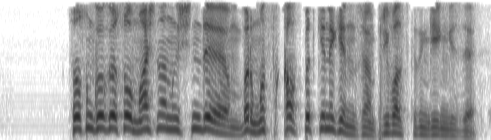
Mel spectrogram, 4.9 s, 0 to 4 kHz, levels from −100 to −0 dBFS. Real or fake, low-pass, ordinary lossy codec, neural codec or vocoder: real; 3.6 kHz; MP3, 24 kbps; none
